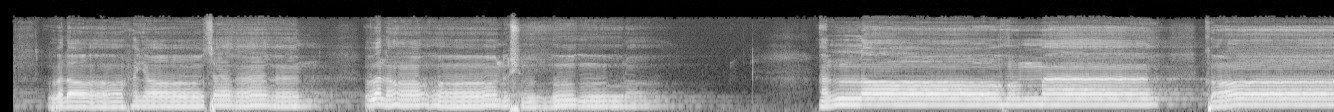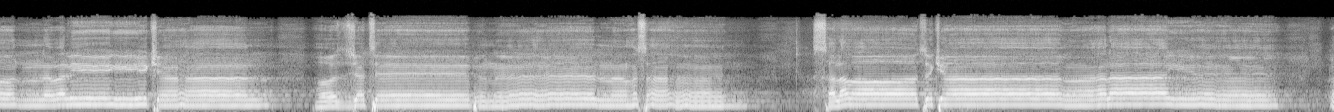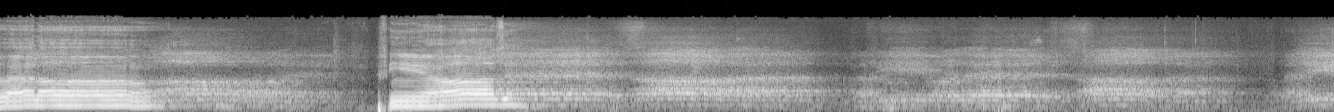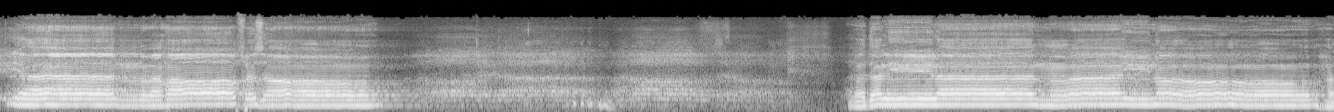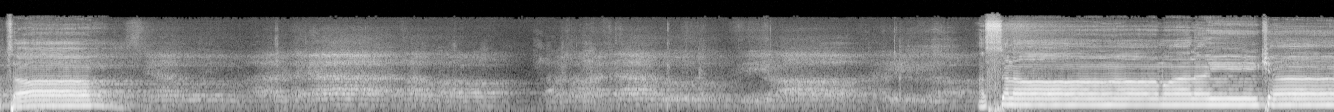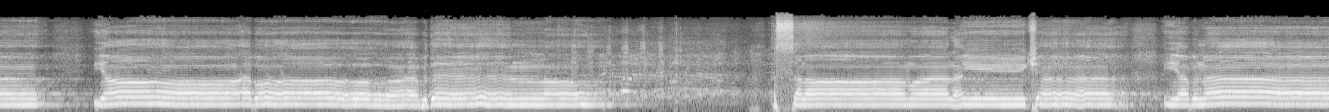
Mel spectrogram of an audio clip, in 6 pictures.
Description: شب دوم محرم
